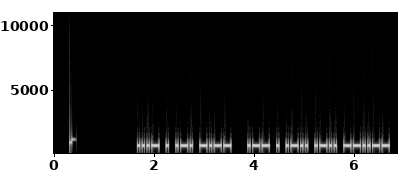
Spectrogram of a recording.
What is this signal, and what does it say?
Morse code, heard as a keyed tone, about 25 wpm, 700 Hz. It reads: VERY WELL,
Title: Sentences from Top 1000 Words - Review Part 4 - 25wpm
